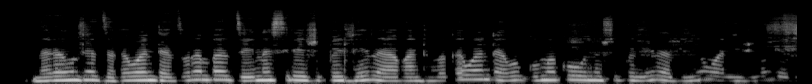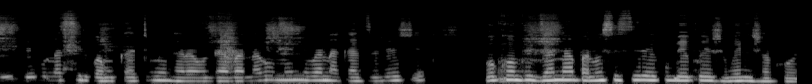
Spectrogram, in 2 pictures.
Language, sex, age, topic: Ndau, female, 36-49, health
